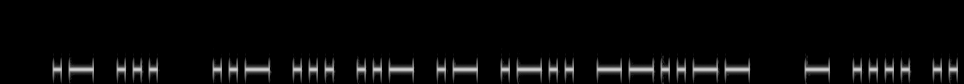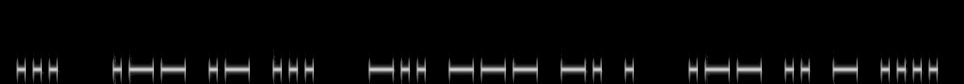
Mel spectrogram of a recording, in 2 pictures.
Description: Morse code, heard as a keyed tone, about 15 wpm, 700 Hz. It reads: AS USUAL, THIS WAS DONE WITH
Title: Sentences from Top 1000 Words - Review Part 2 - 15wpm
